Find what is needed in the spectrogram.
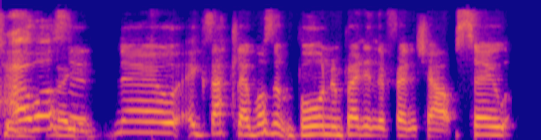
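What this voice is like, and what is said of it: Yorkshire accent. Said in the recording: “as you can tell from the accent, from Yorkshire.”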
